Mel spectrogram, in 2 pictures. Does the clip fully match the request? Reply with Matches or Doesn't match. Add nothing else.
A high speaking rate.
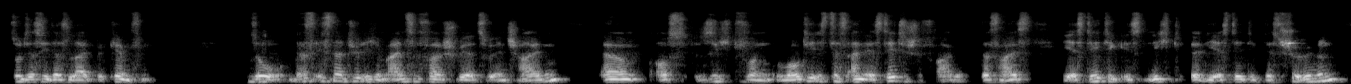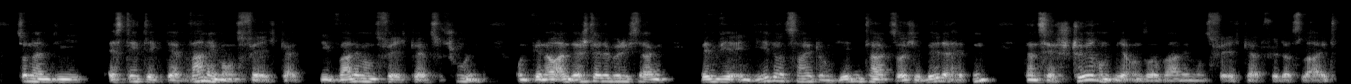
Doesn't match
